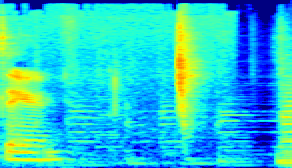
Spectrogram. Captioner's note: kiss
